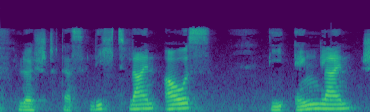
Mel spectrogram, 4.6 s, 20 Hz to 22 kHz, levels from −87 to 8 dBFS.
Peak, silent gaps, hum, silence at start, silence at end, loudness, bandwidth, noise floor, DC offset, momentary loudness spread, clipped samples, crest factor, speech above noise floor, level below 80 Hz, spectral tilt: 0 dBFS; none; none; 0 s; 0 s; -20 LUFS; 8.4 kHz; -47 dBFS; under 0.1%; 13 LU; under 0.1%; 20 dB; 27 dB; -46 dBFS; -5 dB/octave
